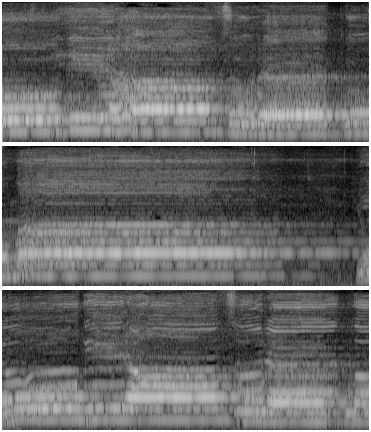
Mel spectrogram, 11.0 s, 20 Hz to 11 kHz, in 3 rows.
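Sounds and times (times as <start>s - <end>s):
voice chanting in long notes: 0.0s - 11.0s.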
